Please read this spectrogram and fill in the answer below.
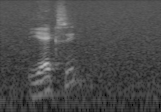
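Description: A man's voice says a couple of words in Greek, then a pause filled only by a steady background hiss.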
